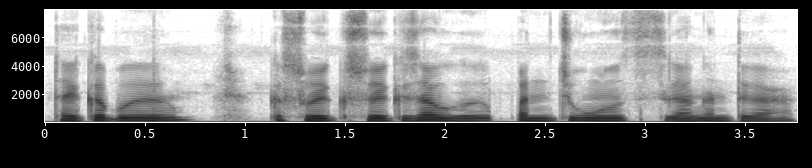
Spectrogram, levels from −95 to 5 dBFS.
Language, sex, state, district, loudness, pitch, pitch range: Wancho, male, Arunachal Pradesh, Longding, -15 LUFS, 150 Hz, 150-165 Hz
